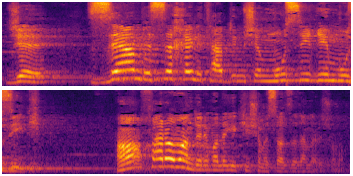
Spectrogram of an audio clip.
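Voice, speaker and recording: A man giving an animated public lecture, often checking with his audience through quick rhetorical questions. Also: high-pitched. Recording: echoey hall with long reverb.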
